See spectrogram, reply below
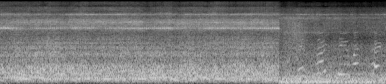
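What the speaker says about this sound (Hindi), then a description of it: "इस वक्त C-130 का इंजन स्टार्ट हो चुका है।" Turboprop engines of a C-130 military transport aircraft run loud and steady before takeoff, a continuous droning roar with a high whine, shifting in tone near the end.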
